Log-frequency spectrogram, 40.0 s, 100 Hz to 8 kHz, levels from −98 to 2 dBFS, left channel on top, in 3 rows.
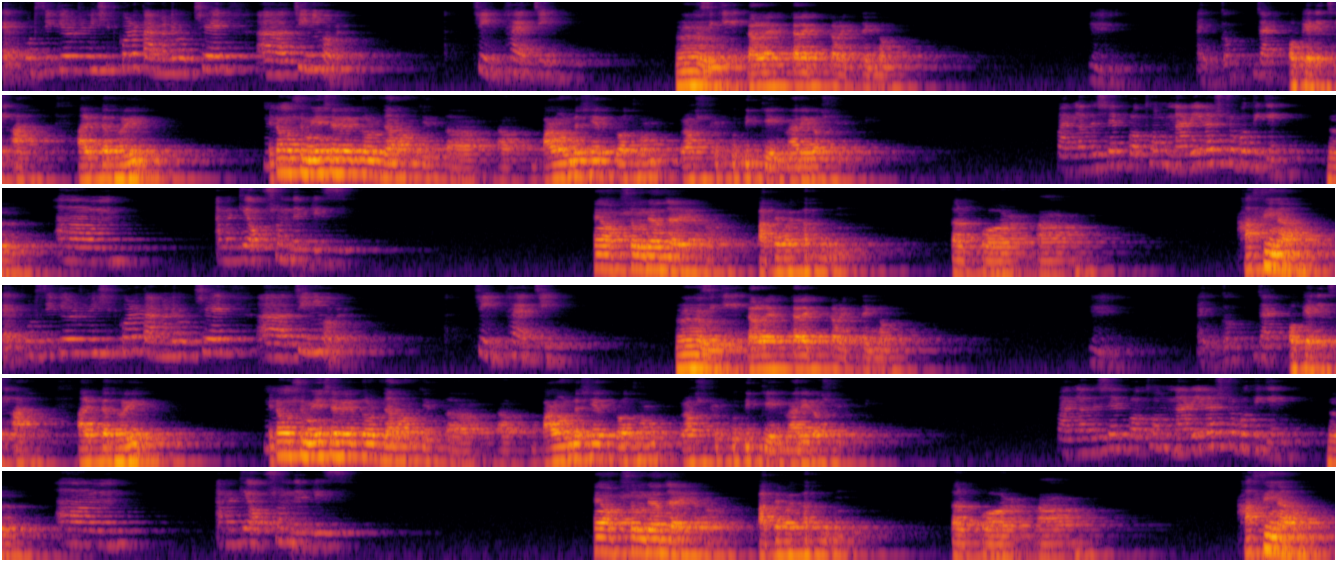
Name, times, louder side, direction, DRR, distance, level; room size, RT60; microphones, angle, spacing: voice 1, 0.0-3.4 4.7-5.6 6.9-7.4 10.9-11.0 11.9-12.7 13.0-13.4 16.0-16.3 23.9-26.1 27.2-27.9 28.8-30.0, left 2 dB, 50° left, -5 dB, 3.3 m, -40 dB
voice 2, 6.7-8.9 12.9-13.2 13.4-13.6 14.1-14.8 16.0-18.5 18.7-21.6 26.6-26.8 32.6-33.9 34.2-35.1 36.2-37.5 39.0-39.7, right 1 dB, ahead, -2 dB, 1.0 m, -26 dB
12.5 x 7.1 x 3.6 m, 1.0 s
head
